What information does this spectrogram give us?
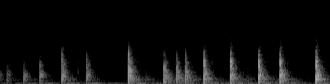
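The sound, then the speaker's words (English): A rapid series of sharp knocks on a wooden surface, more than a dozen in an uneven rhythm with brief pauses, fairly loud with no voices. “Just knocking on wood there. Just knocking on the wood.”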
